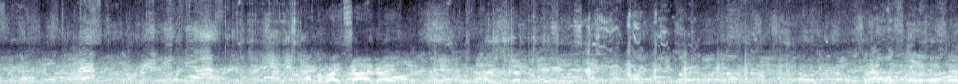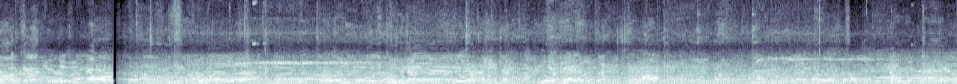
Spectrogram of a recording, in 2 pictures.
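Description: A dense crowd of men and women talks and shouts outdoors.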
